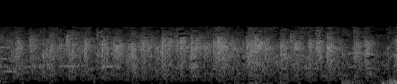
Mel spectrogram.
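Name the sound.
audience applauding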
